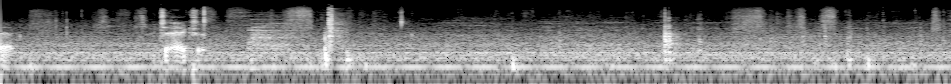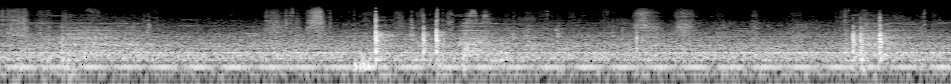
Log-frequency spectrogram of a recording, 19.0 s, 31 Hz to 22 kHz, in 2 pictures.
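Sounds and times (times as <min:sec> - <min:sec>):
steady low hum: 0:00.0 - 0:19.0
cord rubbing and rustling: 0:12.1 - 0:17.2.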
